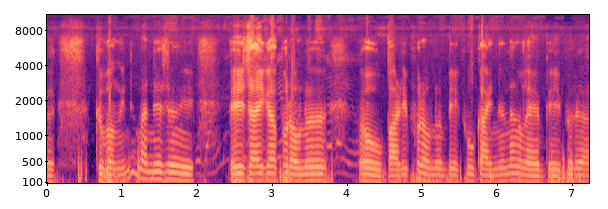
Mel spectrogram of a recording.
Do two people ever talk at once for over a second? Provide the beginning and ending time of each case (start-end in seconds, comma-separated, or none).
2.5-4.1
